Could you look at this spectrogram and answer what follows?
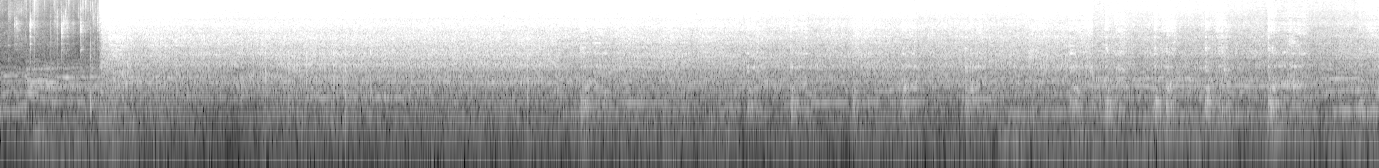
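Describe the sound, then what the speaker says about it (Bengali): Shrimp dropped into hot oil in a village-style kitchen burst into a loud, dense sizzle that starts abruptly and holds steady, with occasional crackles and stirring clatter near the end. "এখন মাছগুলা তেলে দিয়ে দিই।"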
